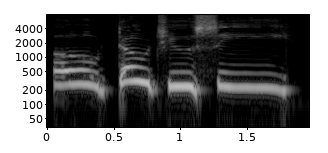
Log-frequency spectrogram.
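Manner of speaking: a fading machine man, faint voice. A narrator's reading. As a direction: insist from far away. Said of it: "the faint voice asseverated".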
